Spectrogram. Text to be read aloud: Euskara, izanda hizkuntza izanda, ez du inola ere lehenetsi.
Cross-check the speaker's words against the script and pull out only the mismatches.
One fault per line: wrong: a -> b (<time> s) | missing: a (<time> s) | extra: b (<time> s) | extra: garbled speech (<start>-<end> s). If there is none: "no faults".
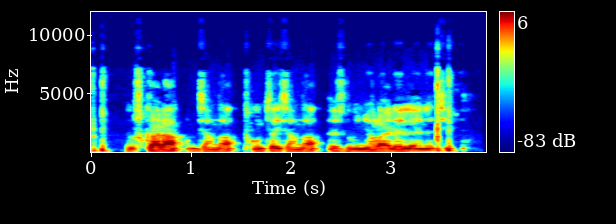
no faults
